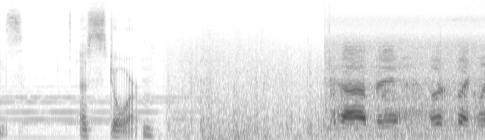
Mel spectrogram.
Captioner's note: thunder striking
